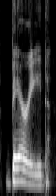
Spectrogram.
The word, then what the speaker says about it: buried: It's the same as a strawberry berry. Berry airy. Buried.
